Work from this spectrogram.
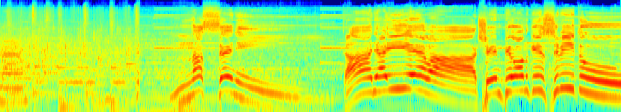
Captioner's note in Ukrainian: оплески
